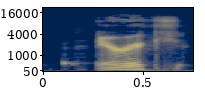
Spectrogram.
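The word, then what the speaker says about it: Eirik: I think it's it's pronounced Eric uh just to but it's spelled weird.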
